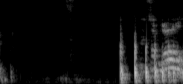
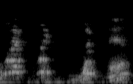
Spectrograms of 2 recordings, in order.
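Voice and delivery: high-pitched mock disbelief; hammed-up astonishment at Jonah; incredulous onlooker; 12 semitones higher, 4 dB quieter, slower than usual. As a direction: react in baffled, squeaky short bursts. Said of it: "We look at Jonah and say".

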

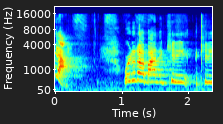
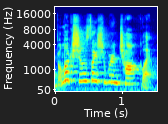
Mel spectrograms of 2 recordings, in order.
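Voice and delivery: ordinary talk

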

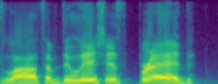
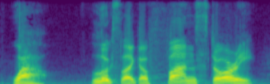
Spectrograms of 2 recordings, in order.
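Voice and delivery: usual speaking voice

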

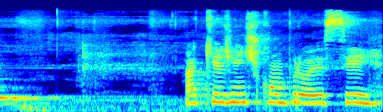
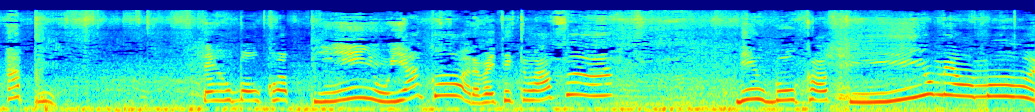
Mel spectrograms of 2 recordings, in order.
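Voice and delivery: high, loud sing-song scolding; 5 semitones higher, 5 dB louder than usual. Real, not acted. Mother teasing baby over spilled cup.

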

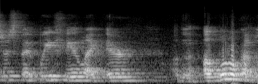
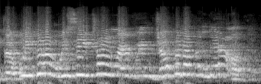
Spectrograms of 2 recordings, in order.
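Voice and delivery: much higher and louder, bubbling over; excited; 13 semitones higher, 6 dB louder than usual. Real, not acted. Preacher describing members meeting, loud excited. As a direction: let the joy burst out as you picture it.

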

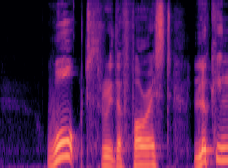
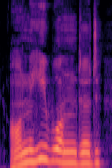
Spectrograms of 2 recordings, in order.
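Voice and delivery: ordinary delivery, nothing marked

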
